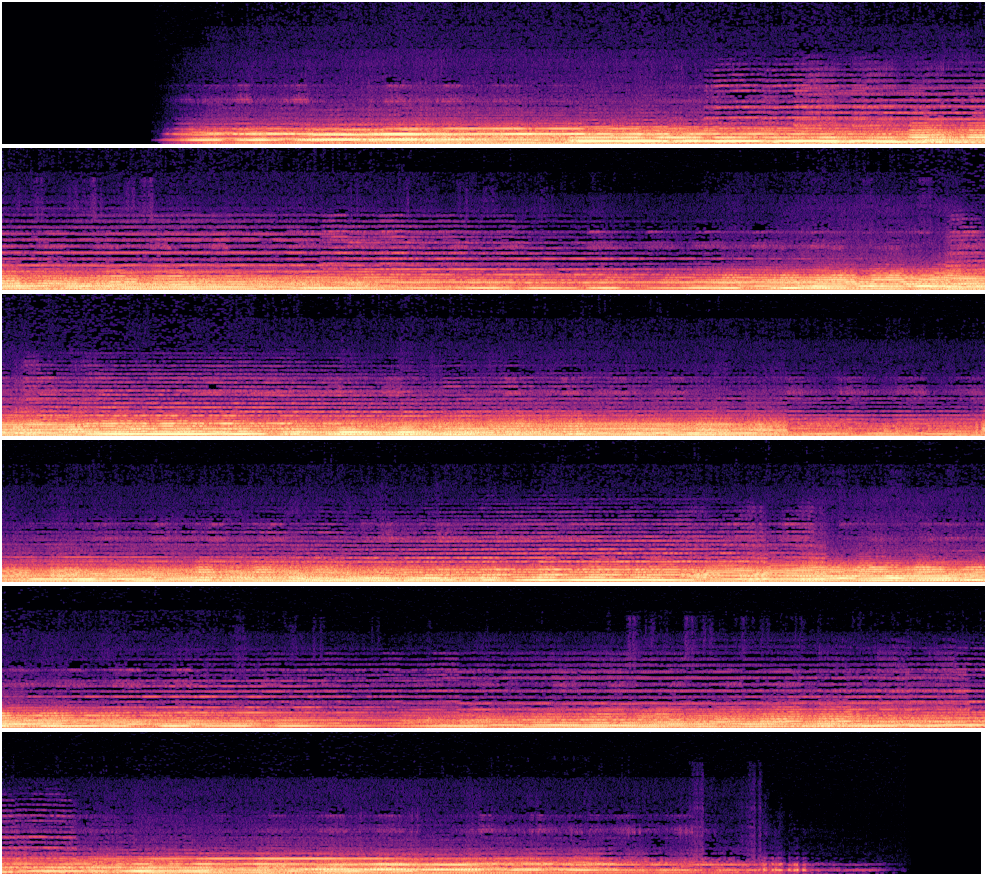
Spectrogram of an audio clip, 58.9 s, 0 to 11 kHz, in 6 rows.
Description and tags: Ds.ItaloW.TrumpeterGirl.1
late hours…friends cheering… The artist improvising within miles ambience.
